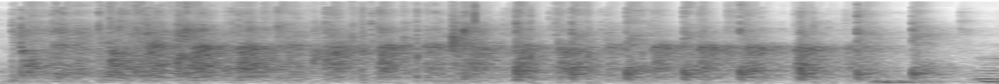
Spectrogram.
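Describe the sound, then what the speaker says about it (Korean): Audience at a Korean media management conference applauds to welcome a speaker, a moderately loud patter of individual claps that thins out toward the end. "박수로 환영해 주십시오"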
